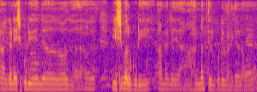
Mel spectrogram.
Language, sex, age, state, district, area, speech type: Kannada, female, 60+, Karnataka, Dharwad, rural, spontaneous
